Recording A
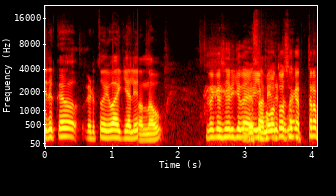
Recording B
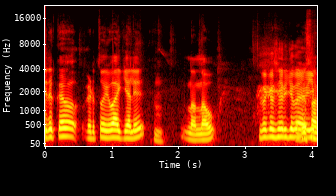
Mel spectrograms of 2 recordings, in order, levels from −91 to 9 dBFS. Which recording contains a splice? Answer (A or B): A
